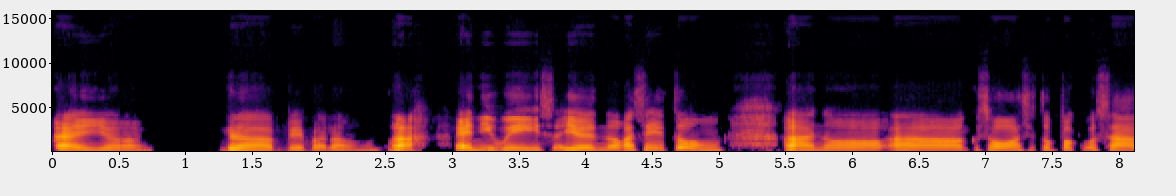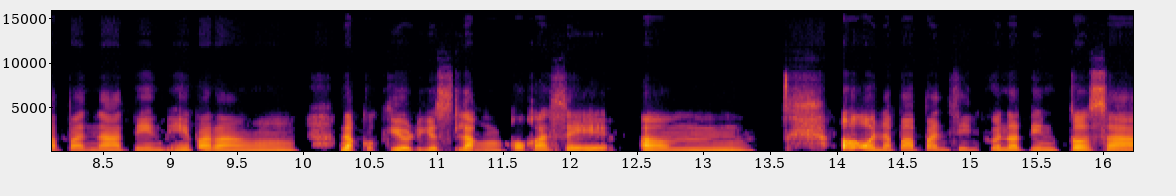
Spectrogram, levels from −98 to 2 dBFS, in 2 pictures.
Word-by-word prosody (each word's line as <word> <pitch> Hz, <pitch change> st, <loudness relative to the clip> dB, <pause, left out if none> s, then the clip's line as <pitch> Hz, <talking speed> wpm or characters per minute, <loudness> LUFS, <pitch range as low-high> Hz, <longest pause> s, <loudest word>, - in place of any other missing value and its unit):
Hay, 145 Hz, +1 st, +5 dB
ayun. 140 Hz, -, -5 dB, 0.5 s
Grabe 150 Hz, -4 st, +3 dB
parang, 125 Hz, -4 st, -6 dB
ah! 135 Hz, -2 st, +6 dB, 0.2 s
Anyways 190 Hz, -7 st, +2 dB
ayun, 190 Hz, -1 st, +3 dB
'no, 165 Hz, -1 st, -1 dB
kasi 275 Hz, +6 st, 0 dB
itong, 260 Hz, -1 st, -1 dB, 0.4 s
ano, 180 Hz, -2 st, +4 dB, 0.4 s
ah, 165 Hz, -1 st, +2 dB
gusto 185 Hz, +2 st, -6 dB
ko 195 Hz, -1 st, +3 dB
kasi 195 Hz, 0 st, -9 dB
itong 190 Hz, -1 st, -8 dB
pag-usapan 145 Hz, -5 st, -1 dB
natin, 135 Hz, +1 st, -2 dB
eh, 115 Hz, +2 st, -5 dB
parang 125 Hz, 0 st, -1 dB, 0.4 s
naku-curious 155 Hz, -1 st, 0 dB
lang 140 Hz, -2 st, +4 dB, 0.2 s
ako 125 Hz, -, -2 dB, 0.2 s
kasi, 135 Hz, -4 st, -2 dB, 0.2 s
um, 145 Hz, -4 st, 0 dB, 0.7 s
oo, -, -, +6 dB
napapansin 225 Hz, -3 st, -4 dB
ko 215 Hz, -, -3 dB
na 185 Hz, -3 st, +1 dB
din 170 Hz, -2 st, -7 dB, 0.2 s
to 155 Hz, 0 st, +5 dB
sa 165 Hz, -, +1 dB
160 Hz, 120 wpm, -24 LUFS, 140-190 Hz, 0.7 s, ah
